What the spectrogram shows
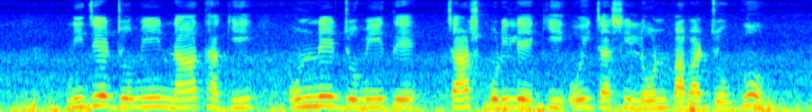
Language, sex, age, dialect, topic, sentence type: Bengali, female, 36-40, Rajbangshi, agriculture, question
